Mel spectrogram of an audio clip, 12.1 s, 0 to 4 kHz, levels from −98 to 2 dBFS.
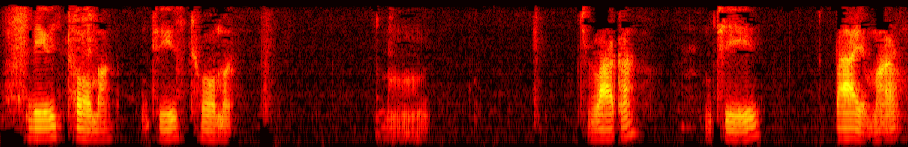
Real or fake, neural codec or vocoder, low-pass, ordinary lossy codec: fake; codec, 16 kHz in and 24 kHz out, 2.2 kbps, FireRedTTS-2 codec; 3.6 kHz; MP3, 16 kbps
